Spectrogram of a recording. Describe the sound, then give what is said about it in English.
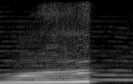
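A loud, buzzy siren wail, played as a "hot take alarm" sound effect, sweeps steadily upward in pitch for almost a second, then cuts off abruptly and gives way to a quieter, steady held tone. “That's the hot take alarm, folks.”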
